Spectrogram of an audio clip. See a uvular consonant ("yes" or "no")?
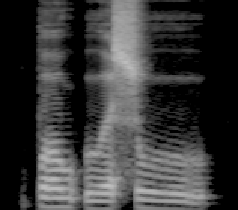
no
